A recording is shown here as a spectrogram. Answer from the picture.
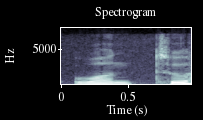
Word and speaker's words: want to: When I want to do good, want to 한 번에 발음하시는 거 알겠죠? 두 개 t가 있을 때 한 번만 발음하는 거요.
